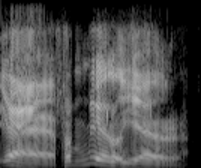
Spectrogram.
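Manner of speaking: goat-headed beast creature voice. Storyteller voices the goat chiming in after the others speak: goat voice. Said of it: "And then the goat says".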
